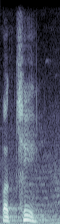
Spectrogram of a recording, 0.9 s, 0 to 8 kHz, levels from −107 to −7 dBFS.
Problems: none marked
